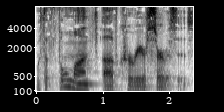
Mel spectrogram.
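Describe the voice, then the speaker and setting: A man with a Southern US accent speaks at a moderate pace on a very clean recording with a silent background. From US South. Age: 30s. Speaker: podcast host and professor. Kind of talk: casual interview conversation.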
